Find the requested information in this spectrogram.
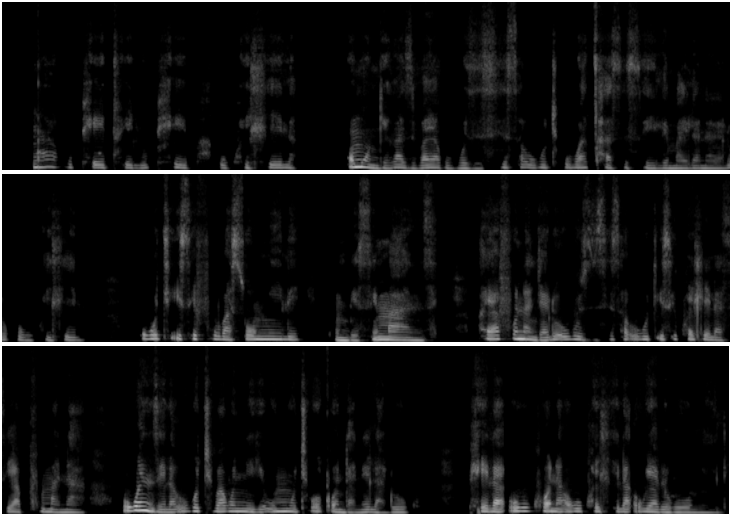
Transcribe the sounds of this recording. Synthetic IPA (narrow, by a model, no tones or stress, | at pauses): ŋ͡ǁaɣupʰɛtʰwɛlupʰɛpʰḁɣukʰwɛɬɛːla | ɔmɔŋɛɣaziβajaɣuβuzisisauɣutʰi̥uβaǀʰasisɛlɛmajɛlanalalɔkʰɔɣukʰwɛɬɛːla | uɣutʰiʔisifuβasomilɛ | ɣumbʱɛsimand͡zʱi | βajafunand͡ʒʱalɔuɣuzisisaʔṵɣutʰiːsikʰwɛɬɛlasija̰pʰumana | uɣwɛnd͡zʱɛlauɣutʰiβaɣuniɣɛumutʰiɔ̰ǃɔndʱanɛlalɔːkʰu̥ | pʰɛlaʔuɣukʰɔnaoɣukʰwɛɬɛlaʔo̰ɣujaβɛɣuomiːlɛ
